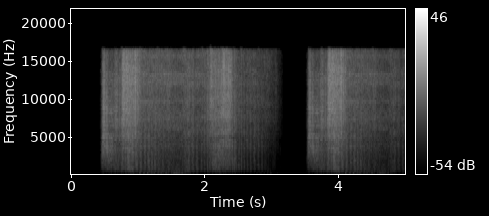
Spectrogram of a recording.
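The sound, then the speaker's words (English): A snake on a pole hisses in two long, sustained bursts, the first lasting nearly three seconds, then a brief pause before a second. The sound is loud and breathy, with no talking. “A snake is on the pole.”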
